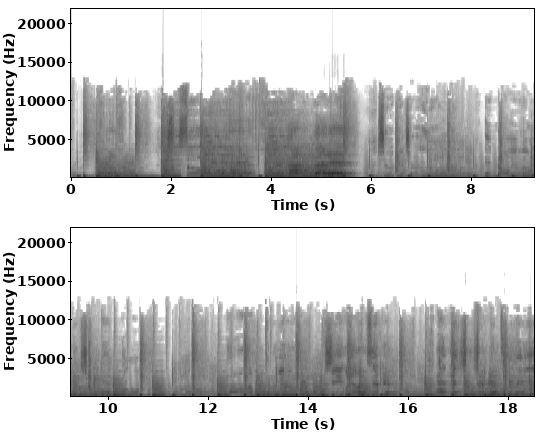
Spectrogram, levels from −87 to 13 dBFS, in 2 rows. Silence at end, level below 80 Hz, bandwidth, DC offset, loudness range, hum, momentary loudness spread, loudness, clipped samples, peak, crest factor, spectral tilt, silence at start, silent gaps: 0 s; -26 dBFS; 13 kHz; under 0.1%; 6 LU; none; 8 LU; -15 LUFS; under 0.1%; 0 dBFS; 16 dB; -4 dB/octave; 0 s; none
